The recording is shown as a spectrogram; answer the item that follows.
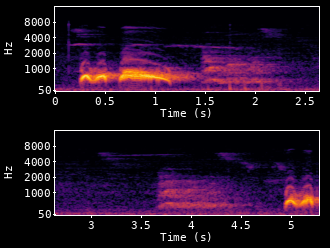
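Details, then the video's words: A spotted dove sings in the 'pha kim' style: two short coos and a long falling coo. Softer, lower cooing follows, and a new phrase begins at the end. "Tiếng chim cu gáy giọng pha kim"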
